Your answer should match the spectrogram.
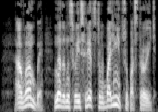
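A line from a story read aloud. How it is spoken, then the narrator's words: Barked. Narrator (Russian): рявкнула она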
